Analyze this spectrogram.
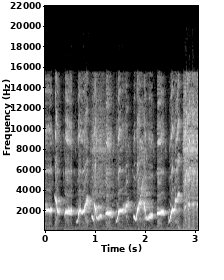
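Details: White-rumped shama, kept as a cage bird, singing energetically: clear whistled phrases repeated about four times a second, rising and falling sweeps and quick slurred notes, with buzzy high notes near the end.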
